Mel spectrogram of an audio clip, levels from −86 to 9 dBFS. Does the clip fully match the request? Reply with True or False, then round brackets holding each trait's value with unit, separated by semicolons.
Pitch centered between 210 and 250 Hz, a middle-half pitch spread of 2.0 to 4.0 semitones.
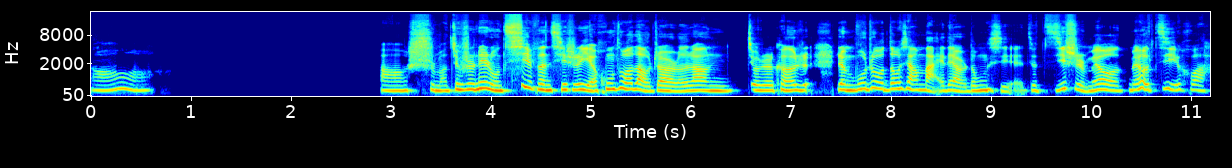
True (220 Hz; 3.0 semitones)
